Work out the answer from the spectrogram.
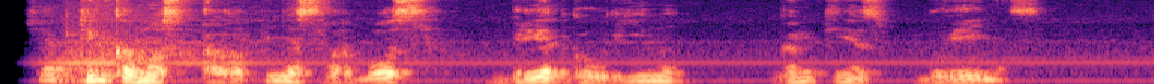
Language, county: Lithuanian, Kaunas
